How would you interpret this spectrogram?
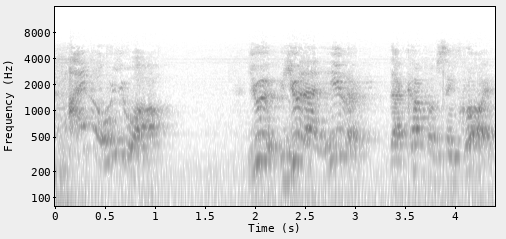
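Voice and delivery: high, knowing woman's voice; voicing the wife. Wife at the door greets the healer, in a knowing high voice. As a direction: sound like a woman who already knows.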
